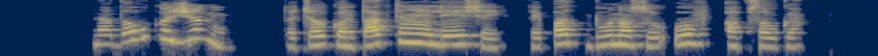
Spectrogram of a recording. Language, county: Lithuanian, Marijampolė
